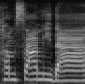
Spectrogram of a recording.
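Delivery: 감사합니다 pronounced with an American accent. Speaker learning Korean shows how they say a word, in an American accent. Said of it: "I'm doing it in an American accent".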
